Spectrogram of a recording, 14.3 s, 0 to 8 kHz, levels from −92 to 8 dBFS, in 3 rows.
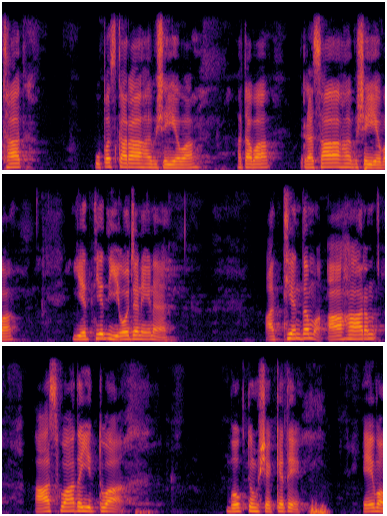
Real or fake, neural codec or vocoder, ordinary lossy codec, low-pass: fake; vocoder, 44.1 kHz, 80 mel bands, Vocos; none; 7.2 kHz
